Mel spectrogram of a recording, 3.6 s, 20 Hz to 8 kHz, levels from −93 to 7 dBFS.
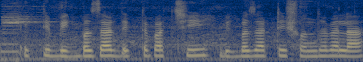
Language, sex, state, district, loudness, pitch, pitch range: Bengali, female, West Bengal, Purulia, -31 LUFS, 225 Hz, 215-235 Hz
